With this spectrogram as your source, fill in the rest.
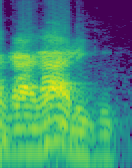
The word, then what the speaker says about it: Gagarin: Y no era ni siquiera, hoy sé que se pronuncia Gagarin, pero la inscripción pretendía ser Gagarin, y el diminutivo Gaga.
